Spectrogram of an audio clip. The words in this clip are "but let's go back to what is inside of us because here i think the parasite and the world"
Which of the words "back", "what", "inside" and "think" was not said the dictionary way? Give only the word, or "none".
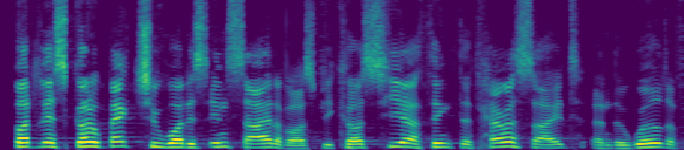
none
